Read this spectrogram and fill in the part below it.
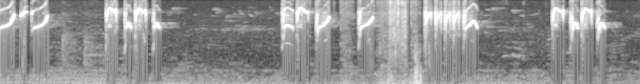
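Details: Cinereous tit in full song, a lure for trapping: repeated short phrases of high, looping and clipped whistles, with one brief rustling thump midway and steady low background noise.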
